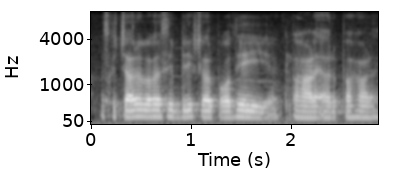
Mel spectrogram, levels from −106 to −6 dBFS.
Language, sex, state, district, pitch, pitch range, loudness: Hindi, male, Bihar, Begusarai, 125 Hz, 120-130 Hz, -25 LUFS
